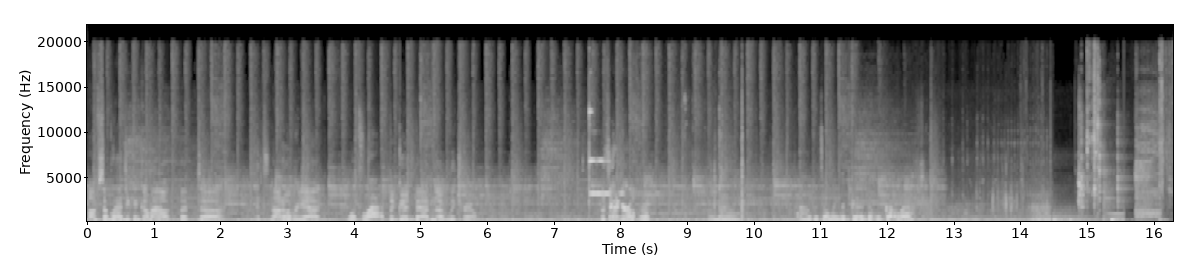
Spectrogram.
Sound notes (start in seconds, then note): 7.5 bike bell dings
